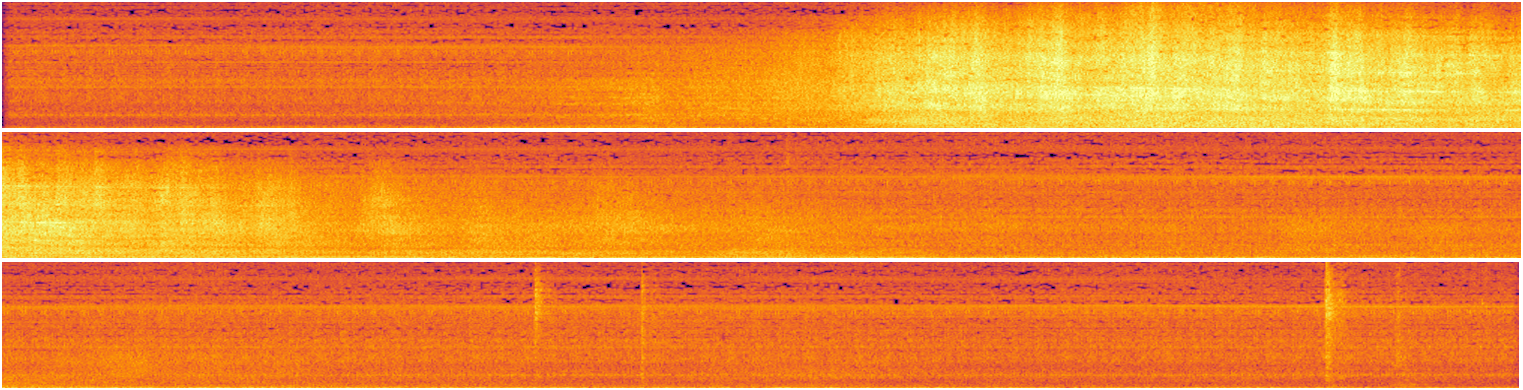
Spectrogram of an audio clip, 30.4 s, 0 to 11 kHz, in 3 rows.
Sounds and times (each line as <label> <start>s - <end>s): traffic noise 0.0s - 7.2s
planes taking off 0.0s - 30.3s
